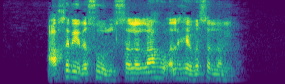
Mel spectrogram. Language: Sindhi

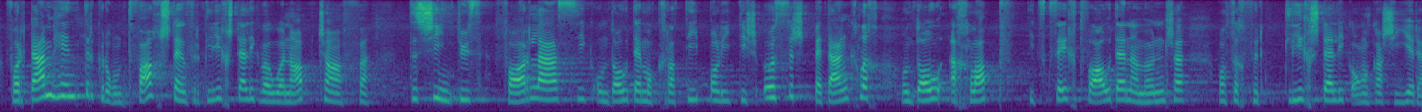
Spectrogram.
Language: Swiss German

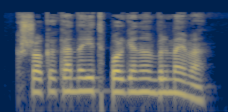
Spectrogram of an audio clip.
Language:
Uzbek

